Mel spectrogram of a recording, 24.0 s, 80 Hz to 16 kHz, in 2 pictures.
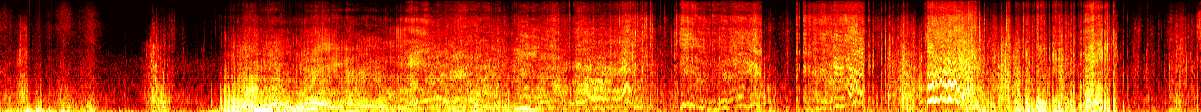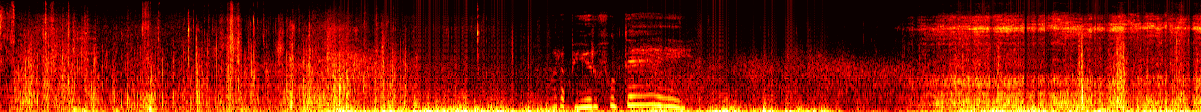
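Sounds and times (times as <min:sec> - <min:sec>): strong wind gusting: 0:00.0 - 0:11.1, 0:14.5 - 0:24.0
tent fabric flapping: 0:00.0 - 0:17.5.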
